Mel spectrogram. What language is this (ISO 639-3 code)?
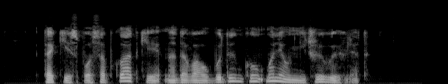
bel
